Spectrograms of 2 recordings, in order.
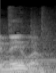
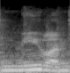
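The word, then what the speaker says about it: Neyland: Dayland Stadium I say nalen a lot of people say Neelam yeah I read an article that the correct pronunciation is Kneeland Stadium but I say Mainland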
